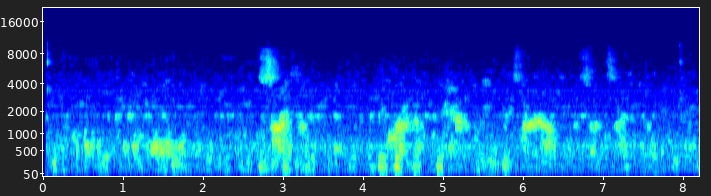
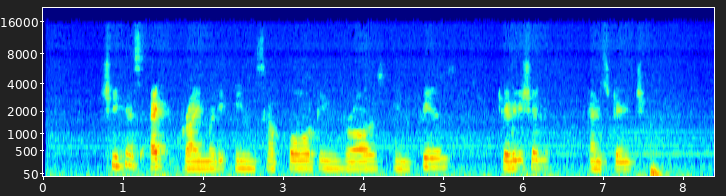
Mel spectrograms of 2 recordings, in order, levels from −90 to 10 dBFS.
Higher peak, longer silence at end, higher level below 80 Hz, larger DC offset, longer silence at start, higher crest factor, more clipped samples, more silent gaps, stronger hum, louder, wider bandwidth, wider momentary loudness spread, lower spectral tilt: second, -20 dBFS vs -2 dBFS; second, 0 s vs 0.3 s; second, -76 dBFS vs -44 dBFS; neither; about the same, 0 s vs 0.1 s; about the same, 22 dB vs 24 dB; neither; neither; neither; second, -41 LUFS vs -25 LUFS; second, 11.5 kHz vs 16.5 kHz; first, 16 LU vs 11 LU; second, -4.5 dB/octave vs -6.5 dB/octave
